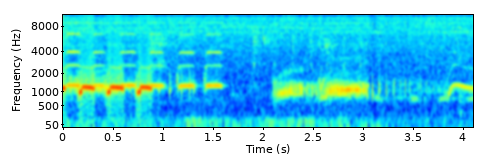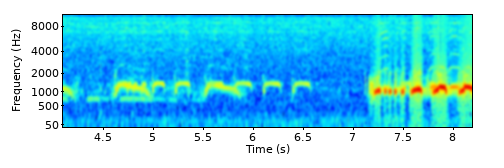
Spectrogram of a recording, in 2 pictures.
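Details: Energetic local zebra dove producing bekur coos to attract other birds. Slurred cooing opens, then slower spaced single curled notes. The clip ends on a dense rapid burst of notes.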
